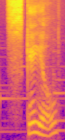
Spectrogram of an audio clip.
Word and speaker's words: scale: Scale, the E is silent.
